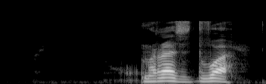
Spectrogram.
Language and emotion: Russian, angry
